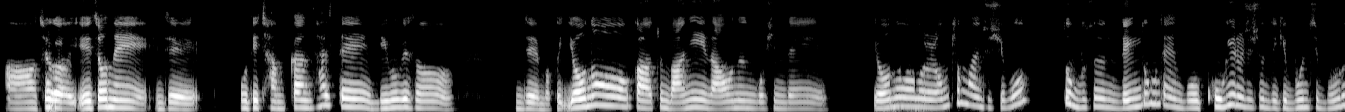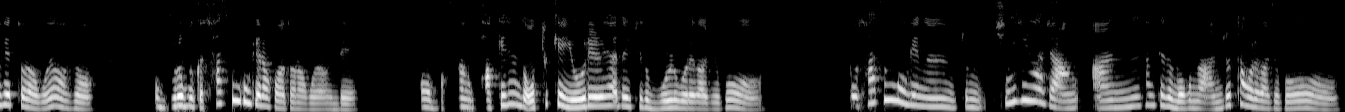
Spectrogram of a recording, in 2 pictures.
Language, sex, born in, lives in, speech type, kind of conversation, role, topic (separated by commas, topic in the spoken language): Korean, female, South Korea, South Korea, conversation, unstructured, none, 여행지에서 먹어 본 음식 중 가장 특이했던 것은 무엇인가요?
